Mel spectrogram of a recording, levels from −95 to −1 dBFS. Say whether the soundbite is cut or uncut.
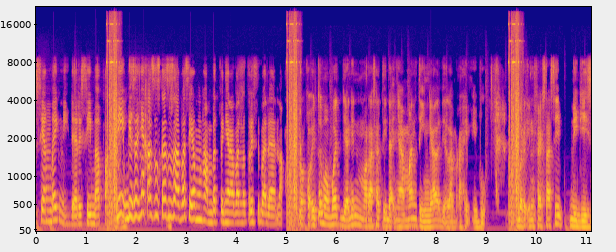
cut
